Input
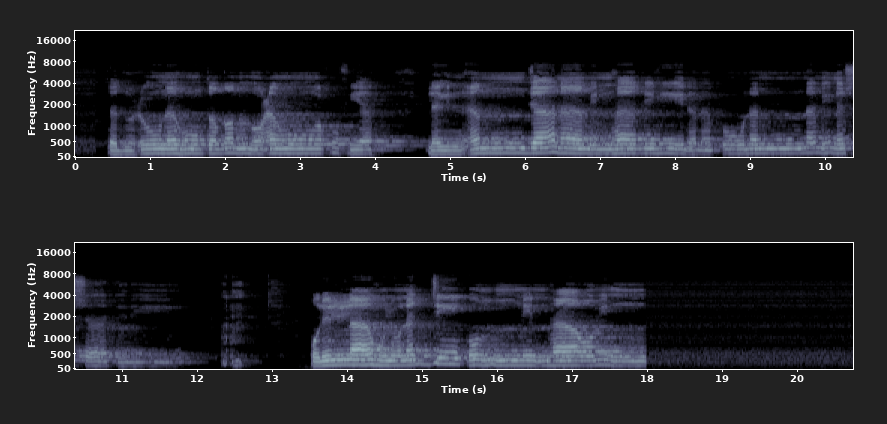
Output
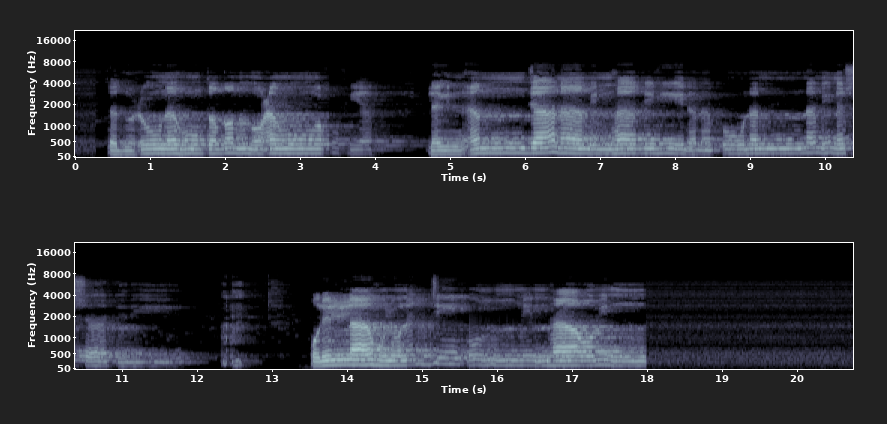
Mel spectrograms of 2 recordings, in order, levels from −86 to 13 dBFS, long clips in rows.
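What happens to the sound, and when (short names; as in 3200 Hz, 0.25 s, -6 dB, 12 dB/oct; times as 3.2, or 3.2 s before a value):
3.38–4.75 ladder low-pass 3400 Hz, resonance 65%
14.79–16.5 compressor, threshold -33 dBFS
whole clip: LPF 5700 Hz 12 dB/oct; bell 1300 Hz +8 dB 0.7 oct; gain +6.5 dB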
